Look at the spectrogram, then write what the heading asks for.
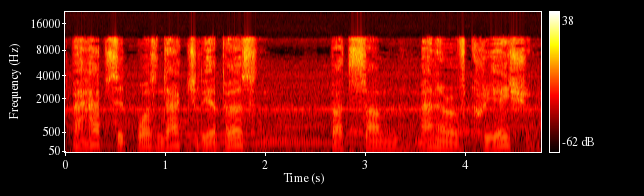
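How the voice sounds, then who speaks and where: An actor playing a courteous male scholar in a game cutscene, polite and gently inquisitive. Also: mid-range voice, animated, normal speed, noisy background, lightly acted.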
